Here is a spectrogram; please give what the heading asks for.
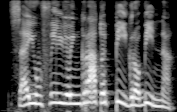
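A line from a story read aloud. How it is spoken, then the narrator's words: Furious woman shouting. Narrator (Italian): gridò la donna infuriata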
